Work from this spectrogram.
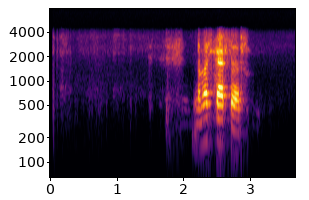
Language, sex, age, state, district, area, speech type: Hindi, male, 18-30, Uttar Pradesh, Varanasi, urban, conversation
